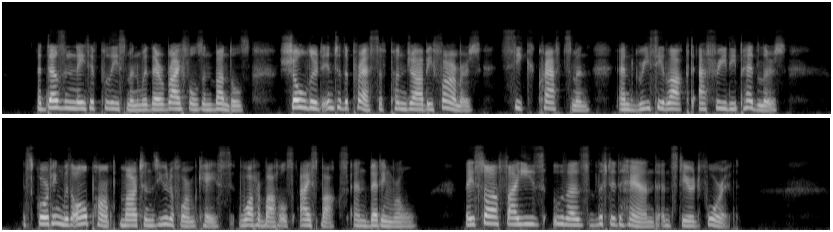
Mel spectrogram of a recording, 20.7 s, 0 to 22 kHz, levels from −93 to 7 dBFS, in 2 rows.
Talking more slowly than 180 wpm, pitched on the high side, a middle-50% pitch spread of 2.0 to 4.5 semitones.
Yes: slow, 135 wpm; high, 195 Hz; average, 3.9 semitones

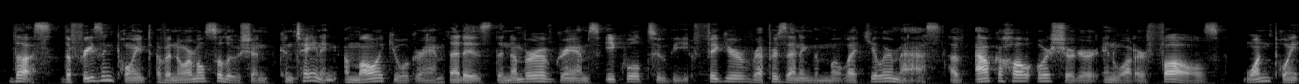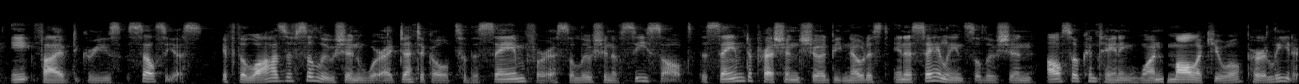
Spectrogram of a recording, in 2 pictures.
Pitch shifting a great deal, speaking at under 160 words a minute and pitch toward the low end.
Yes: wide, 6.0 semitones; average, 150 wpm; low, 105 Hz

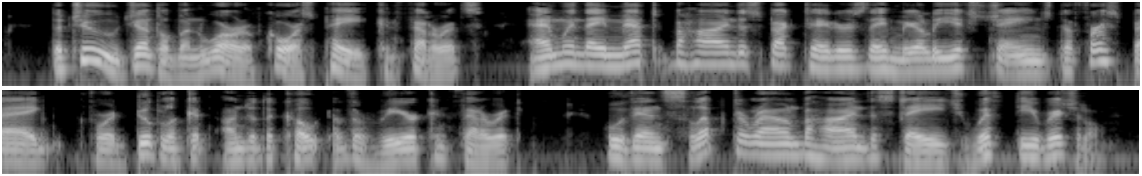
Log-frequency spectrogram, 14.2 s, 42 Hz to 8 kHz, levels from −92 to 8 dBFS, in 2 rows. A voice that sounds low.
Yes: low, 125 Hz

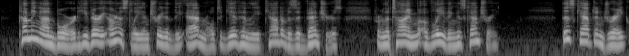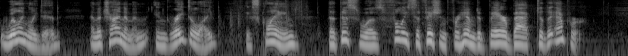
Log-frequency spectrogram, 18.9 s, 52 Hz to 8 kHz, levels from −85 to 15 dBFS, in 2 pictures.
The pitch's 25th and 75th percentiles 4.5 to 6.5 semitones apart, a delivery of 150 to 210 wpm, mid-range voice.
Yes: average, 5.0 semitones; average, 155 wpm; medium, 155 Hz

